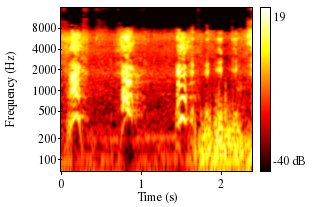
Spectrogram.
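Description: German shepherd barking three times in quick succession, each bark short and loud.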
